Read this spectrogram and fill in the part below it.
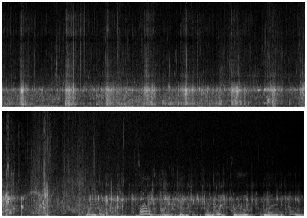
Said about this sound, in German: Und so klingen die Schritte unter Wasser.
